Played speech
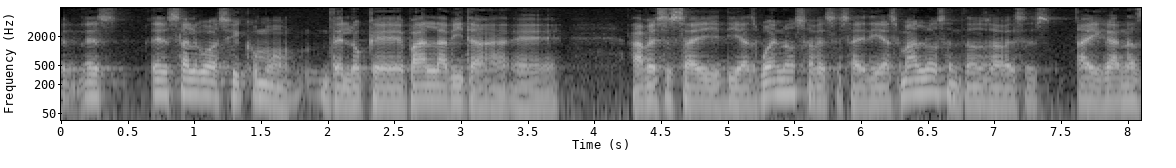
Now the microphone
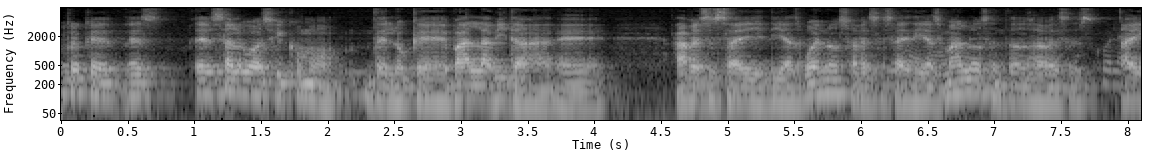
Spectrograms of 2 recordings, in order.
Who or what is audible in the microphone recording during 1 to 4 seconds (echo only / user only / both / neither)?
echo only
